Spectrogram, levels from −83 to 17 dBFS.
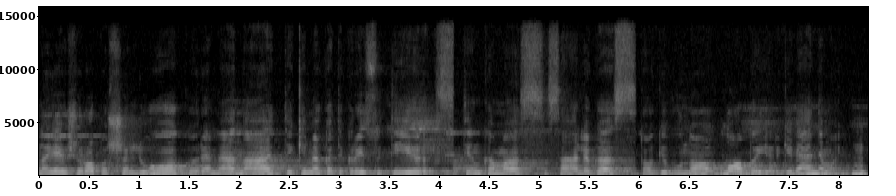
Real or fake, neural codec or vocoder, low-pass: fake; vocoder, 44.1 kHz, 128 mel bands every 512 samples, BigVGAN v2; 14.4 kHz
